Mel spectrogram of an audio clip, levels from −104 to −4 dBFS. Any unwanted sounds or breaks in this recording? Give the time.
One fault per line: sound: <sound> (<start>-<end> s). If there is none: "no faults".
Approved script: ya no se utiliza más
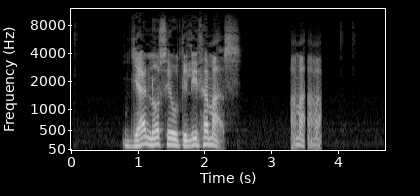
sound: laugh (3.3-3.8 s)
